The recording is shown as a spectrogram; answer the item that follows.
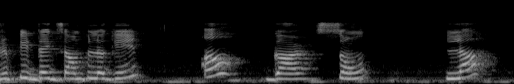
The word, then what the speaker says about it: garçon: C with a cedilla, which is pronounced like an S.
